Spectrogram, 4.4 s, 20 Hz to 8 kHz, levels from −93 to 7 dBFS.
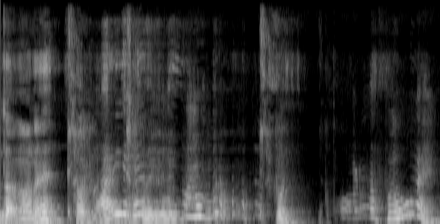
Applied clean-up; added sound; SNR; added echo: neural mask model DeepFilterNet 3.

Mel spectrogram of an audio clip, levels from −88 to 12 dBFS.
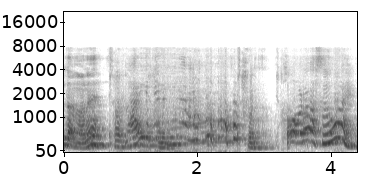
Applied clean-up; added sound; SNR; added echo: neural separator model SepFormer DNS4.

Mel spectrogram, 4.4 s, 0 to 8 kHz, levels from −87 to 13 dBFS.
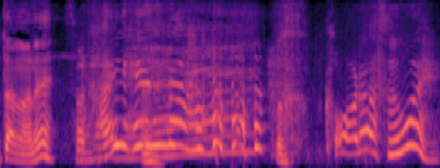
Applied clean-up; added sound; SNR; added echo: none; none; none; none.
